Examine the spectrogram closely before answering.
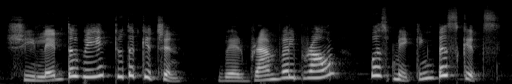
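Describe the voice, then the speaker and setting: Female children's storyteller: high voice, slow deliberate read-aloud, expressive.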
